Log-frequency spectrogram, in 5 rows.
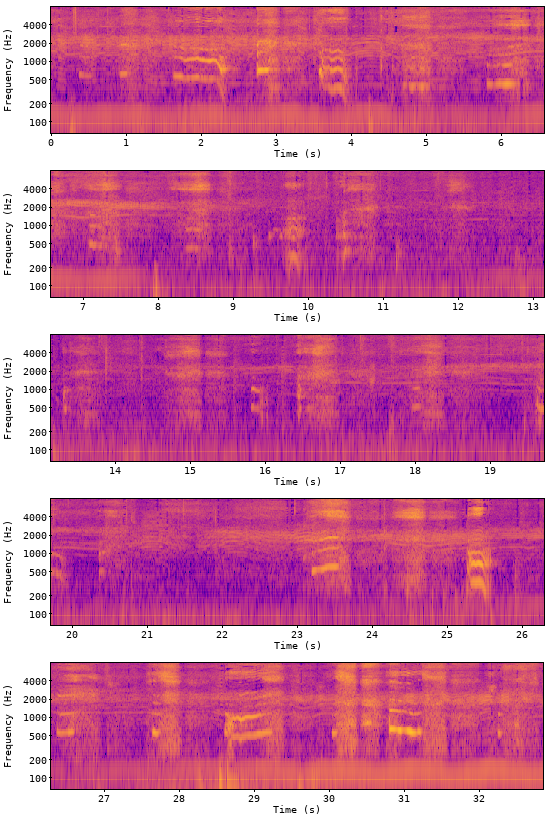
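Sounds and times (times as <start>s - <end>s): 
woman moaning: 0.0s - 8.8s, 9.5s - 11.0s, 15.8s - 17.1s, 19.5s - 20.8s, 23.1s - 32.8s.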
